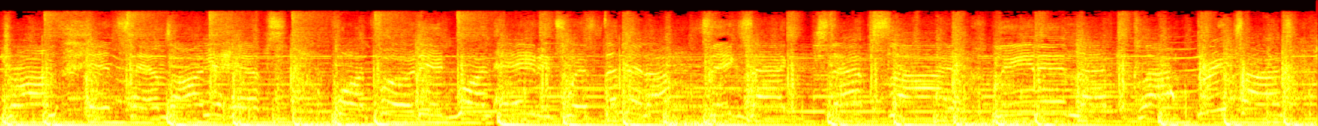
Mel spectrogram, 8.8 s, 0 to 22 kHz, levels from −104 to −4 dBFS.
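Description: DAB burbling at 1.40–1.67, 3.35–3.76, 5.29–5.65 and 7.75–7.92 s: bit errors slip past correction into MP2 sub-band data, producing short blips of noise in single sub-bands, visible as scattered blocky bands flickering on the spectrogram.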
